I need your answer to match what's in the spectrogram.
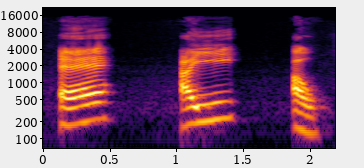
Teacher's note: अर्धविवृत स्वर के अंतर्गत ए औ, इन 3 स्वरों का उच्चारण करते हैं तो मुख विवृत स्वरों की तुलना में आधा खुलता है।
